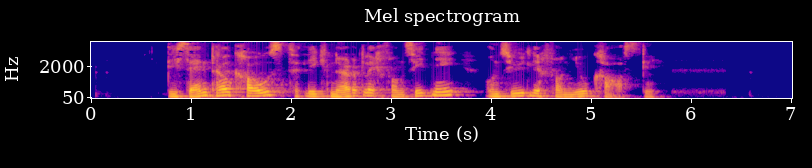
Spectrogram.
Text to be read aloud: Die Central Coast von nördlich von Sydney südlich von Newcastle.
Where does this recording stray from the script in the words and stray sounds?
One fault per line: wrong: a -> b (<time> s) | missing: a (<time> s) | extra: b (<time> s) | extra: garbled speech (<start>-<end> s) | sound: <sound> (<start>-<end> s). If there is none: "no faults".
wrong: von -> liegt (2.1 s)
extra: und (3.9 s)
